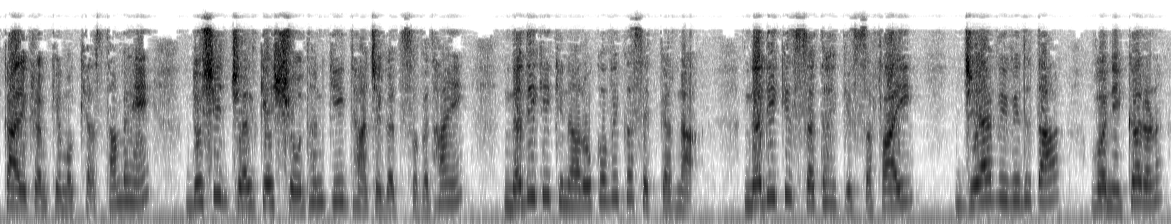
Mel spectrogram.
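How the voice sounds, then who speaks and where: A woman newsreader delivers a formal regional bulletin at a measured, even pace. Her voice sits fairly high, and the sound is dull and lo-fi like an old radio broadcast. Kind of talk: formal news bulletin reading.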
